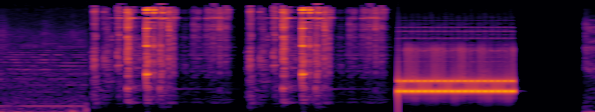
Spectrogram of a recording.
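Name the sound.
telephone ringing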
